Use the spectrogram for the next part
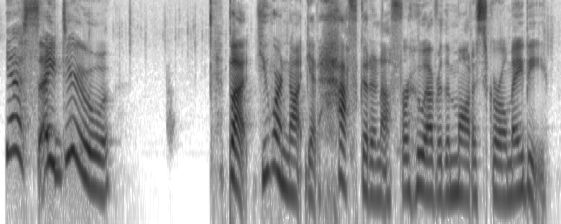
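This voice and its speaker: A woman's voice: medium pitch, big pitch swings, moderate pace, close to an everyday voice. A woman playing a spirited, restless young woman writer, blunt but caring, in a period audio play. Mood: teasing, spirited.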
